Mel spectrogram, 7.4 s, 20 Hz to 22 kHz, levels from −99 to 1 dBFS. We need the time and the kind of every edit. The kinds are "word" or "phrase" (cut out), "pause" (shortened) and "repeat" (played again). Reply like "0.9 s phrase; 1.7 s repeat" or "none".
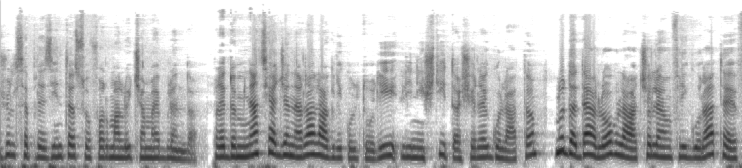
2.1 s pause; 5.5 s pause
